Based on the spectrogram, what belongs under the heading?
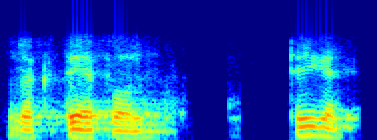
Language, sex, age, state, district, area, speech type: Hindi, male, 18-30, Bihar, Samastipur, urban, conversation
